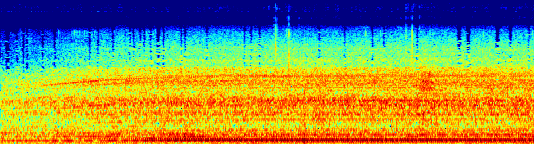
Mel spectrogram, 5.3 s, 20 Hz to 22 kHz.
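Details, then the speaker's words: Fan on an APC Back-UPS 450 with AC line power restored after battery mode: steady low hum that firms up and gets louder as the fan spins back to full speed; meter reads 118 V; normal running. "and it started spinning up a storm again. Now it says the voltage has dropped to 118 volts."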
